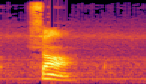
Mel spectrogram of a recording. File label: "saw", English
